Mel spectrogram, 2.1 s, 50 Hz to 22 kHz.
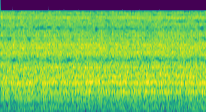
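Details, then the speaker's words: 2006 Stratus 2.0 with a misfire, shaking and lacking power: uneven, shaky idle with a loping stumble under the engine hum, a single-cylinder misfire traced to a leaking spark plug wire. "anda anda pues mal verdad como que mientras hay pérdida de presión pero para empezar vamos a identificar el problema no sé si alcanzan a ver el temblor nos falla bastante del rey no tiene fuerza"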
